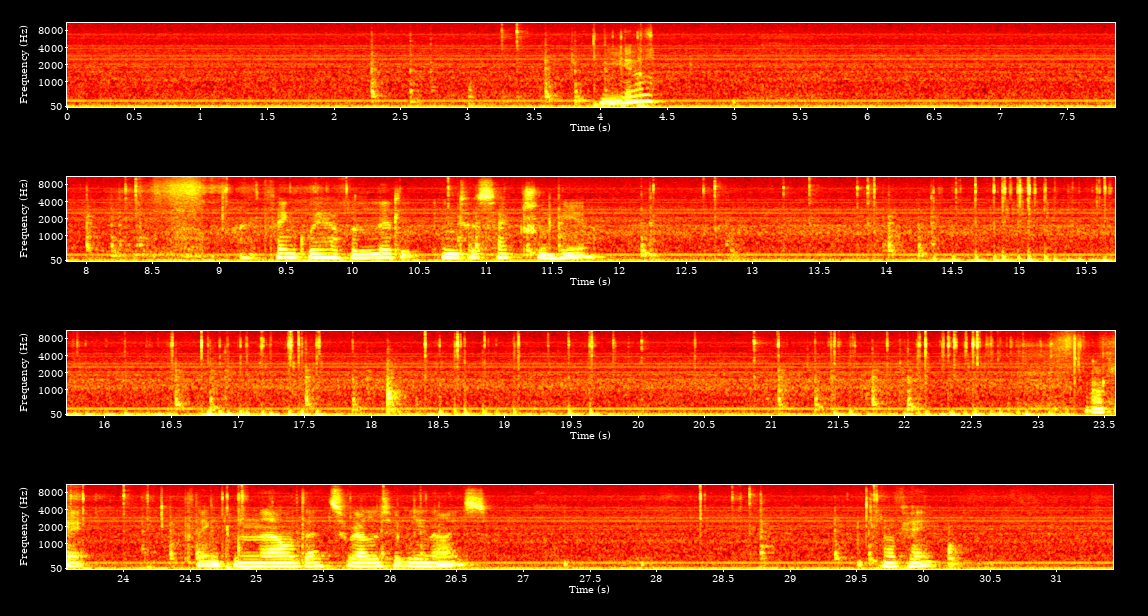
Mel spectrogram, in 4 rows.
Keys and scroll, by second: 4.1 alt+a, 14.3 Right, 14.6 Right, 14.7 Right, 22.0 Right, 22.0 Right, 24.7 alt+a.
